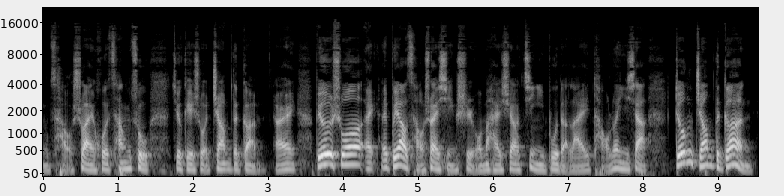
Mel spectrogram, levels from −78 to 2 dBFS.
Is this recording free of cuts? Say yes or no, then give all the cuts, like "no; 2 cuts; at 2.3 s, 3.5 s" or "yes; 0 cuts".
no; 1 cut; at 4.5 s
